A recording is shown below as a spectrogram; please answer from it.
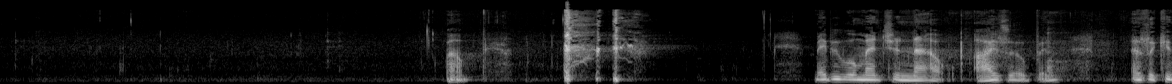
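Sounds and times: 
person coughing from a tickle in the throat: 5.6s - 6.6s
speech: 8.2s - 10.7s, 11.3s - 11.7s.

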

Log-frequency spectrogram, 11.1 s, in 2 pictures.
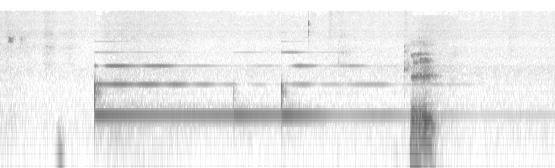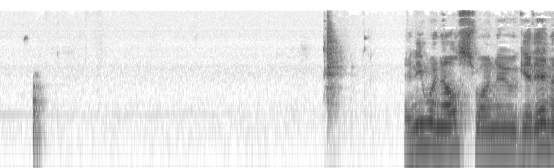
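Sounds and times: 
bell being rung: 1.0s - 5.7s
speech: 4.1s - 4.5s, 9.6s - 11.0s.

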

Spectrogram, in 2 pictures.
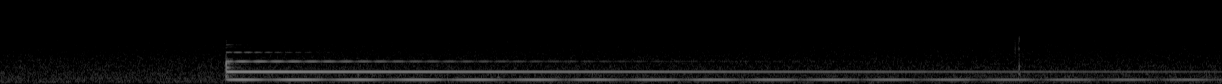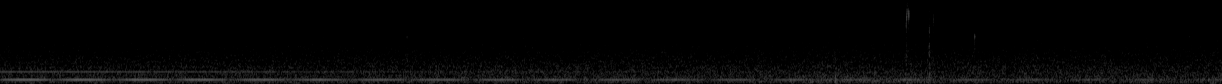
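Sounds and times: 
meditation bell struck and ringing: 2.3s - 17.9s.

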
